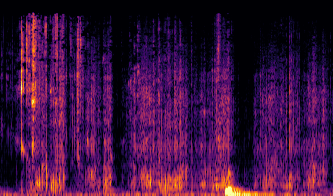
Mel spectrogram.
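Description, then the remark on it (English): Crisp, irregular crunching of steak-spice-flavoured potato chips being bitten and chewed, with dry crackly bursts throughout and one heavier thump partway through; no one speaks. “Yeah. Chip cheers.”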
